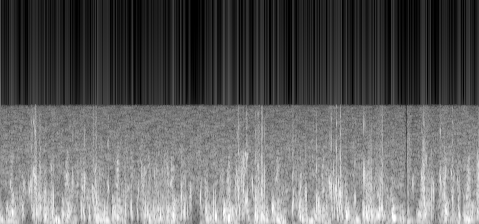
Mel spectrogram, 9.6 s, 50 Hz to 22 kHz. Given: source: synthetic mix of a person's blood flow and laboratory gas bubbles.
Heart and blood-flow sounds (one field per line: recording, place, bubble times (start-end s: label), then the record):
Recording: Doppler ultrasound of blood flow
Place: precordium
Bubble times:
0.35-0.52 s: bubbles
0.54-0.95 s: bubbles
0.98-1.10 s: bubbles
1.41-1.49 s: bubbles
1.58-2.18 s: bubbles
2.47-3.40 s: bubbles
3.57-3.85 s: bubbles
3.96-4.05 s: bubbles
4.08-4.16 s: bubbles
4.22-4.50 s: bubbles
4.67-5.38 s: bubbles
5.80-6.16 s: bubbles
6.25-6.40 s: bubbles
6.49-6.88 s: bubbles
7.06-7.12 s: bubbles
7.21-7.79 s: bubbles
8.21-8.28 s: bubbles
8.39-8.71 s: bubbles
8.76-8.96 s: bubbles
8.99-9.09 s: bubbles
9.12-9.23 s: bubbles
9.49-9.60 s: bubbles
From the record:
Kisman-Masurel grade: 342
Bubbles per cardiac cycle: rolling drumbeat, 9 or more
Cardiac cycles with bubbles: 100%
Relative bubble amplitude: moderate (0.250 to 0.450)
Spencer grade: 3 (all of the cardiac periods contain showers or single bubble signals, but not dominating or overriding the cardiac motion signals)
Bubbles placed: only in the low amplitude regions of the cardiac cycle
